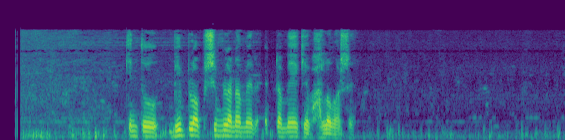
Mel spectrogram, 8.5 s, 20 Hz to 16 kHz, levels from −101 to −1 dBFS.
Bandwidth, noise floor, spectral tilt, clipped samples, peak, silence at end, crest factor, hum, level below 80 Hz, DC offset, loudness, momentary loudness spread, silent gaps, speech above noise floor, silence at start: 7.4 kHz; -54 dBFS; -4 dB/octave; under 0.1%; -2 dBFS; 2.05 s; 20 dB; none; -54 dBFS; under 0.1%; -19 LUFS; 24 LU; none; 36 dB; 0.4 s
